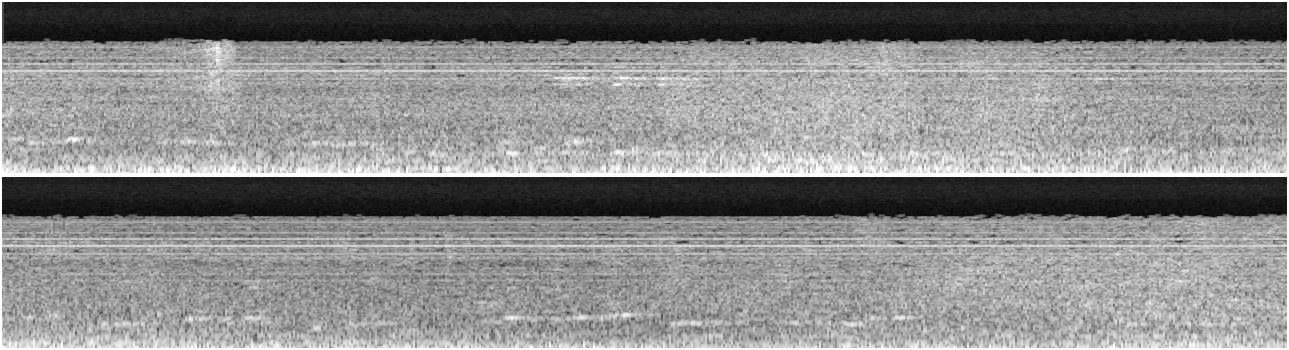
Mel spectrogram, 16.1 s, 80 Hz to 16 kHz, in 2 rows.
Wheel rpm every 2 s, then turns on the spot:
0, 0, 0, 0, 0, 0, 0, 0.
none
